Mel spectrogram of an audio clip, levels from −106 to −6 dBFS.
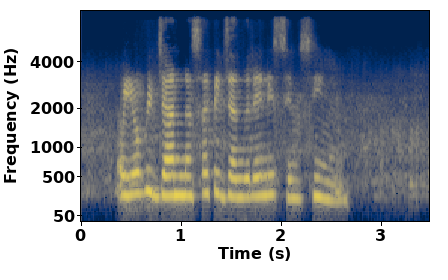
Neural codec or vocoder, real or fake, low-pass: codec, 16 kHz, 2 kbps, X-Codec, HuBERT features, trained on balanced general audio; fake; 7.2 kHz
